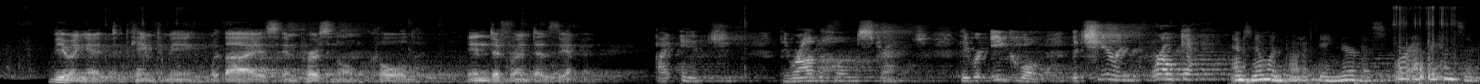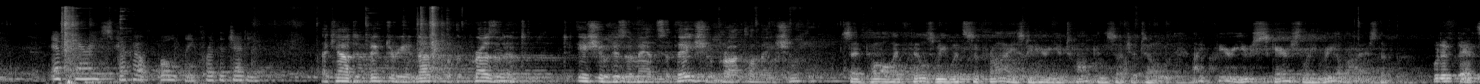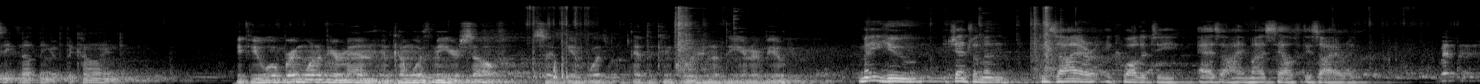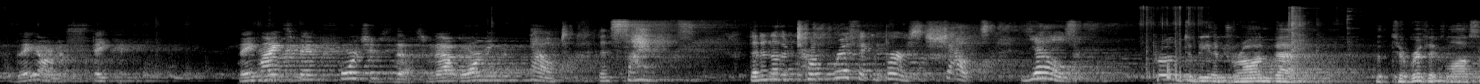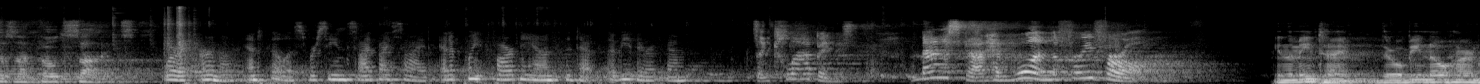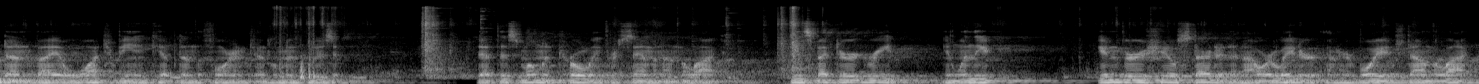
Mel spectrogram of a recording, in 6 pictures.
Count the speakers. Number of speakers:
9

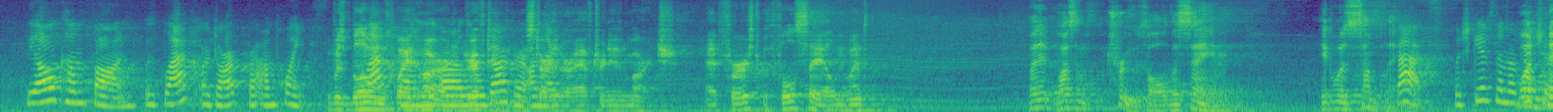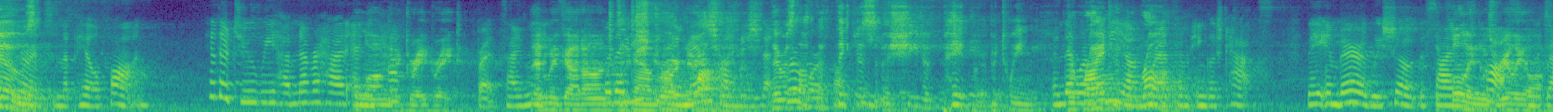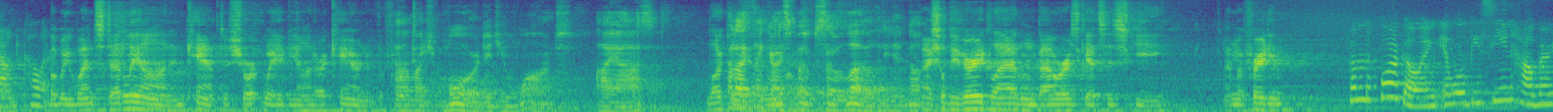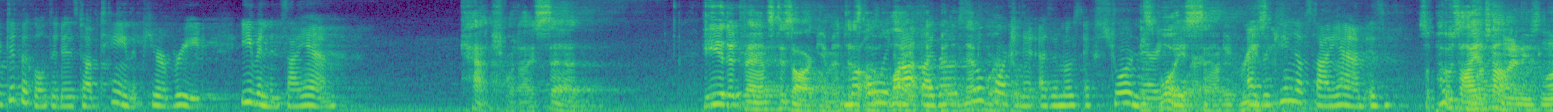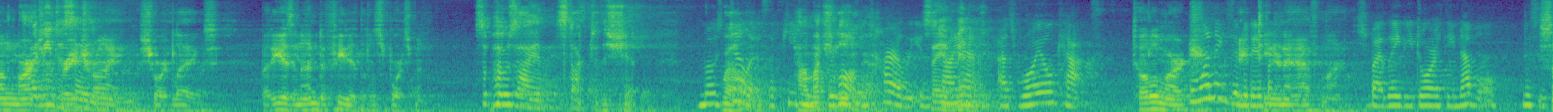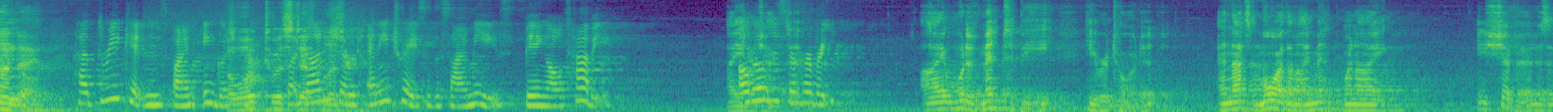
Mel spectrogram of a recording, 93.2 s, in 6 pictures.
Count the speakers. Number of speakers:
3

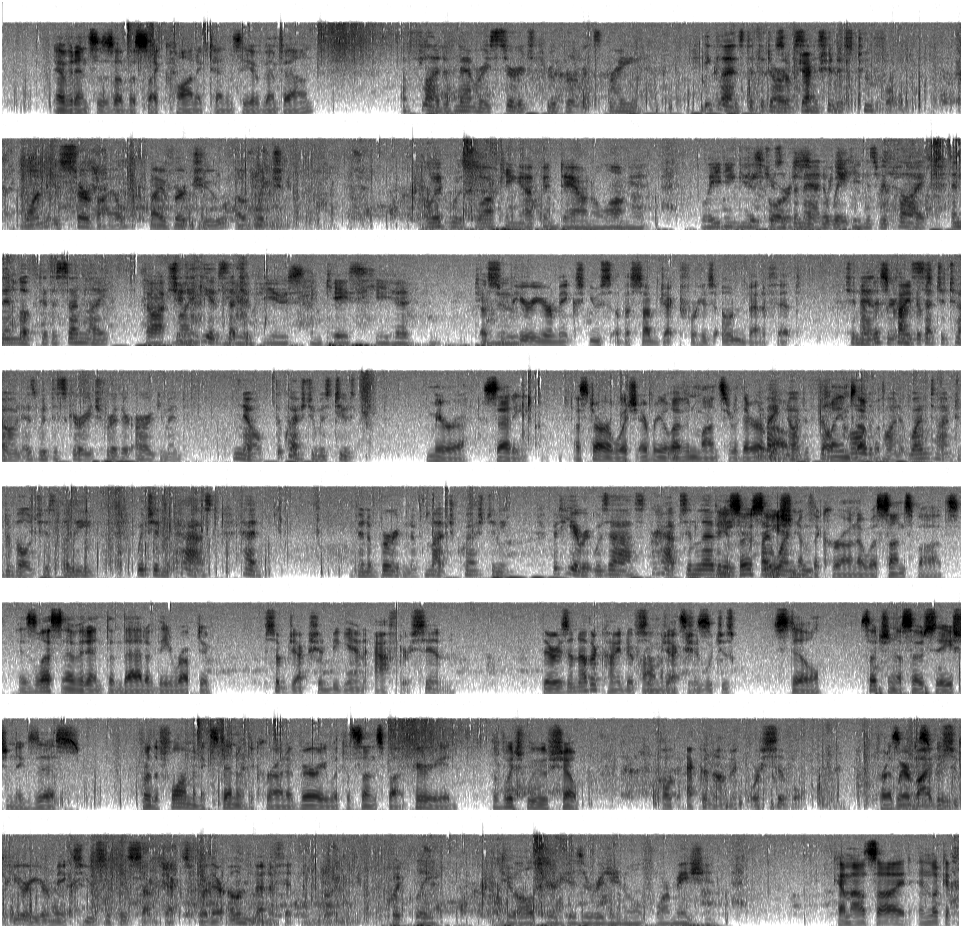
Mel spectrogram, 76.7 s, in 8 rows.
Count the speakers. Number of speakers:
4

